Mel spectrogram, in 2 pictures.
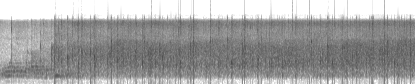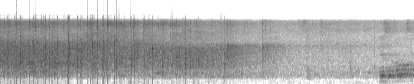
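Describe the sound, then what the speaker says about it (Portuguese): A church congregation bursts into loud, sustained applause, a dense wash of clapping that holds for about twelve seconds before fading, with a voice briefly audible near the end. "Vamos aplaudir bem forte a palavra de Deus."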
